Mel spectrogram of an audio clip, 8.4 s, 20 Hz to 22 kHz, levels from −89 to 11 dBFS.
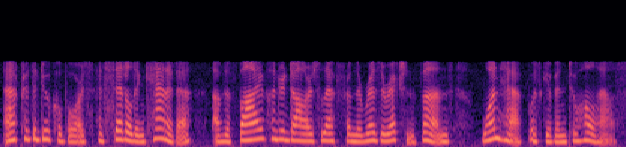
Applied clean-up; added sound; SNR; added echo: none; none; none; none.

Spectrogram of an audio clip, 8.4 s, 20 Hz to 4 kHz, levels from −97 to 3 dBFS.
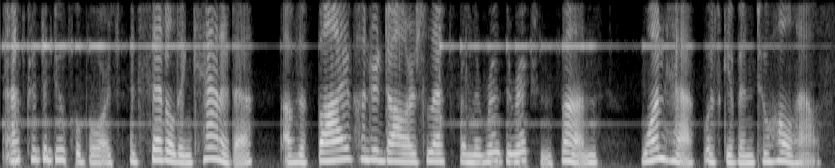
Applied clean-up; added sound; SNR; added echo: neural mask model RNNoise.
